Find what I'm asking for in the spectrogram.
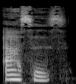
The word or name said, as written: asses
